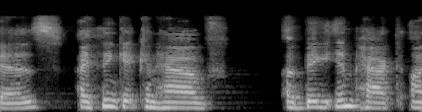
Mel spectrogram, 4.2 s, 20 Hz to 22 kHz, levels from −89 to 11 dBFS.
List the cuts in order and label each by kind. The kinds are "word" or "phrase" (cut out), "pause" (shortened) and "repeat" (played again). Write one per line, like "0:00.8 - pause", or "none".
none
